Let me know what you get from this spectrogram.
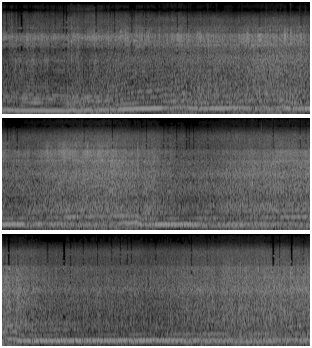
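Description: Rally car engine under hard load. Its pitch sags briefly, climbs steeply, then stays high with short drops at each upshift, several times.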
